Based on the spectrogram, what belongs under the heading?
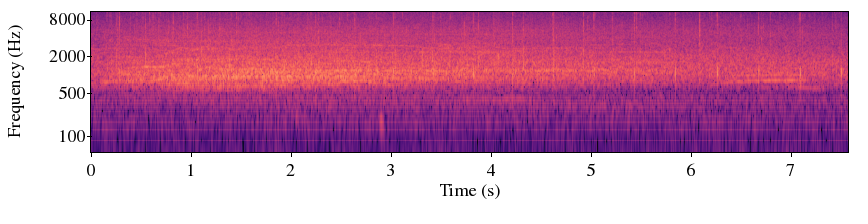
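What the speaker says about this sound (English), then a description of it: "Everyone, let's give these new alumni a round of applause." Sustained applause from a large commencement audience welcoming new alumni at a Texas A&M University-Corpus Christi spring ceremony, a dense steady wash of many hands clapping throughout, fairly loud with no talk over it.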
